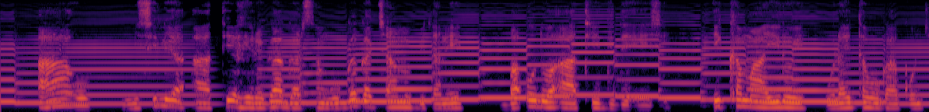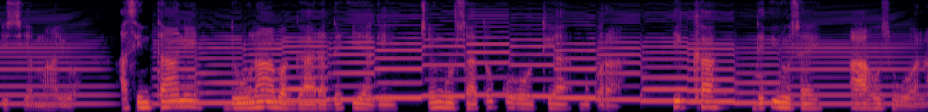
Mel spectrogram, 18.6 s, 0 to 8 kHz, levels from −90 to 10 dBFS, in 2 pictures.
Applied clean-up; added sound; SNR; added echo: none; Wind instrument, woodwind instrument; 4 dB; none.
